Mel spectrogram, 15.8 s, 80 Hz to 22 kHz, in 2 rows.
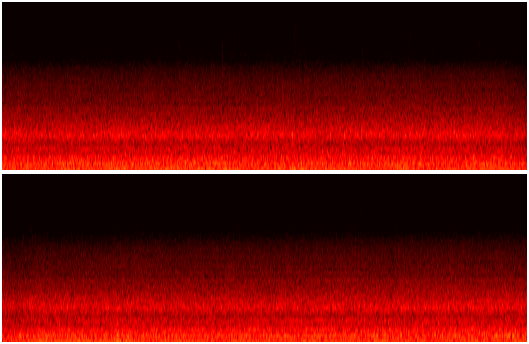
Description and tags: car atspeed loop
Honda CRV, driving on a highway at 100 km/h. Sound is looped. Recorded with a Zoom H2n.
car, driving, loop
